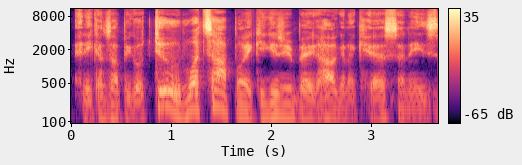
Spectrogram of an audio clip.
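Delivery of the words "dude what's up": high, exuberant retold hello; excited greeting. Comedian greeting a friend he hasn't seen in months, excited. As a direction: greet a buddy with a big high-pitched burst.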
